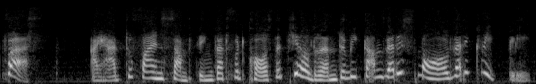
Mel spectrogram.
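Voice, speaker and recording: A haughty old witch queen, high voice, wild swoops, broken grammar, dry sound. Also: sing-song, moderate pace, no room sound, low-quality recording. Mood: scheming. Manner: grandiose, broken grammar, commanding. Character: scheming, pompous old female witch leader. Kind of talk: storybook reading.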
